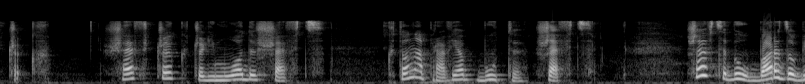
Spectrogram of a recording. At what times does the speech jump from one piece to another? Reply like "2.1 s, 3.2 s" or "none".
3.8 s, 5.3 s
